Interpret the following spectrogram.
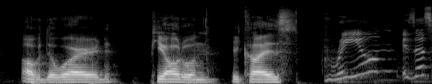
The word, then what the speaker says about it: Piorun: Listen, recount the tale, the legend of the Prion. Prion. I still cannot get over this pronunciation of the word Piorun. Okay? There's a very stark difference between Piorun and Prion.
